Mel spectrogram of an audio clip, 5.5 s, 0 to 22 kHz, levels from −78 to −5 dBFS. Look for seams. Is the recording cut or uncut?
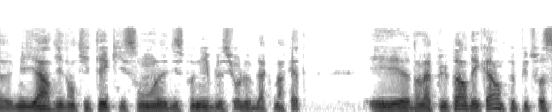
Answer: uncut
